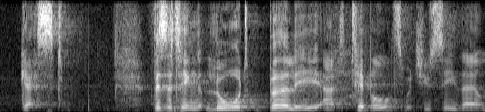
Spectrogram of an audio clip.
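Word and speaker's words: Theobalds: Visiting Lord Burley at Tibbles, which you see there on the map, spelled Theo Balls, but pronounced Tibbles.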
